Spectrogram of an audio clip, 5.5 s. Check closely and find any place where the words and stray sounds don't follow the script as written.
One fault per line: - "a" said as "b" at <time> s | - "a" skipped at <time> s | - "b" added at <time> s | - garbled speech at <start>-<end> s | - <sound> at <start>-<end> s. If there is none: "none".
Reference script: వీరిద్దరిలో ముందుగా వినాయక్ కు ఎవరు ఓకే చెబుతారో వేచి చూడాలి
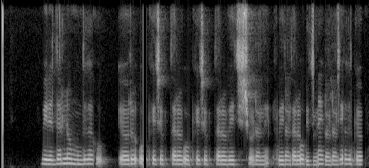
- "వినాయక్" skipped at 1.4 s
- dropout at 2.2-2.2 s
- "ఓకే చెబుతారో" added at 2.8 s
- garbled speech at 4.1-5.5 s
